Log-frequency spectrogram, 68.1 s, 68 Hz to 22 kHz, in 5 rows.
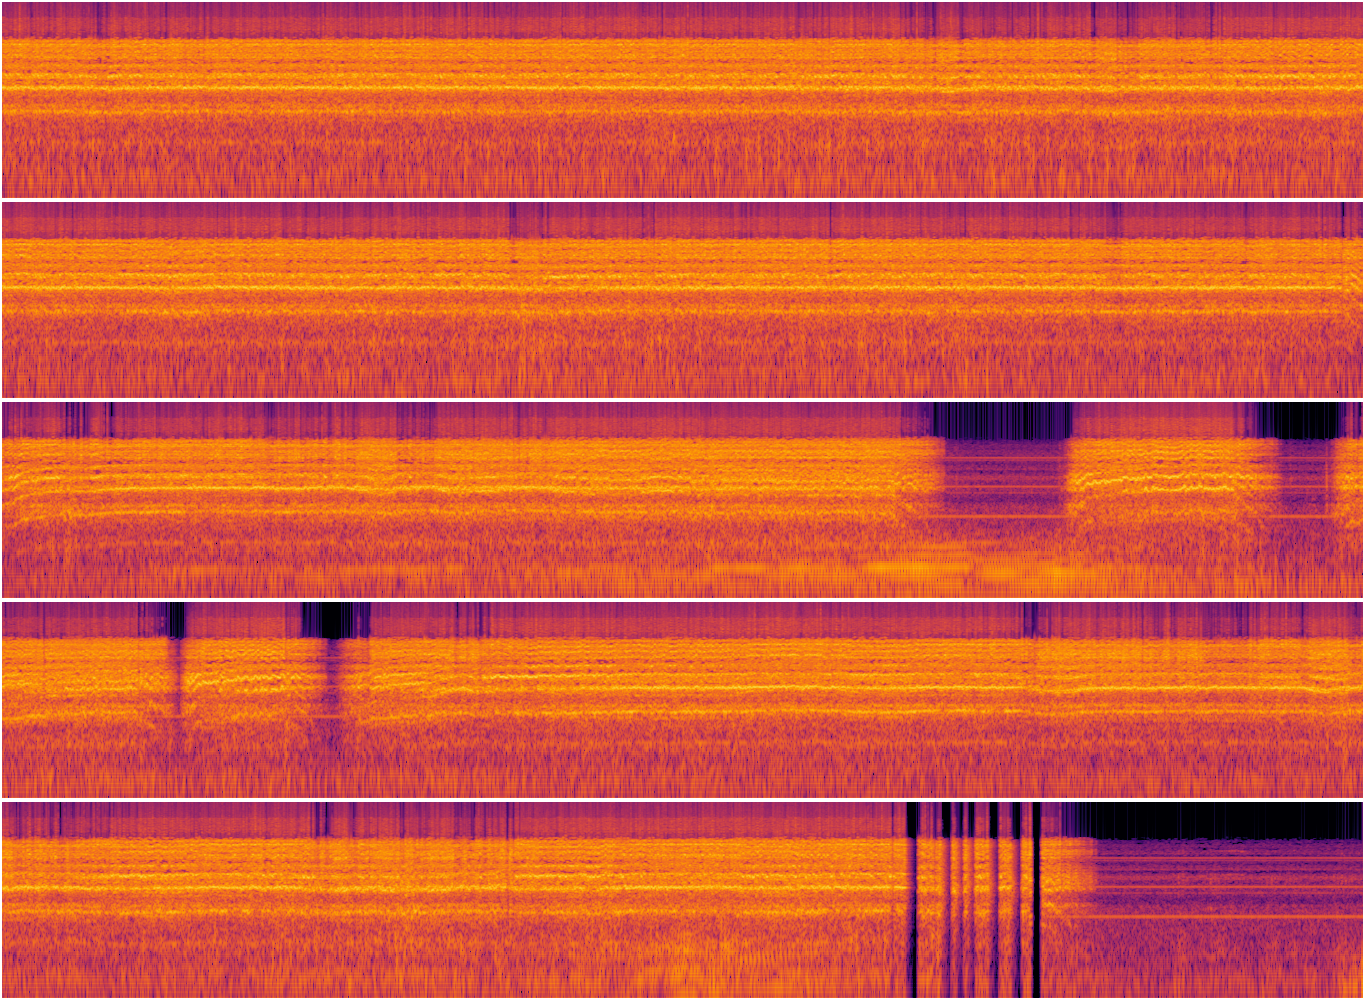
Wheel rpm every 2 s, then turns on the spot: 230, 230, 230, 230, 230, 220, 220, 230, 230, 230, 230, 230, 230, 210, 230, 230, 220, 130, 60, 110, 160, 120, 210, 220, 230, 230, 230, 230, 230, 220, 230, 220, 20, 0.
none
